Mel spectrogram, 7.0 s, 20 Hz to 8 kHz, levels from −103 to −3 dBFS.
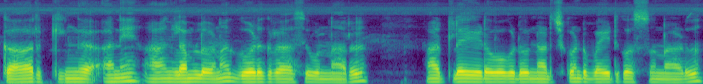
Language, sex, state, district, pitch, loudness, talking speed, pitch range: Telugu, male, Andhra Pradesh, Sri Satya Sai, 110 Hz, -16 LUFS, 120 wpm, 110-115 Hz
